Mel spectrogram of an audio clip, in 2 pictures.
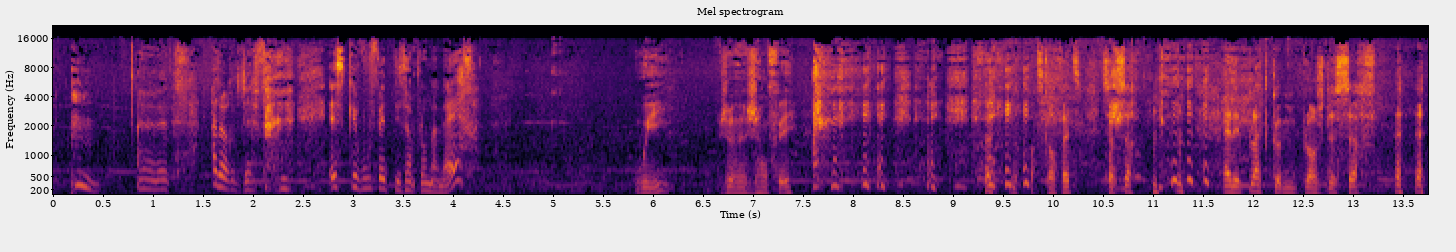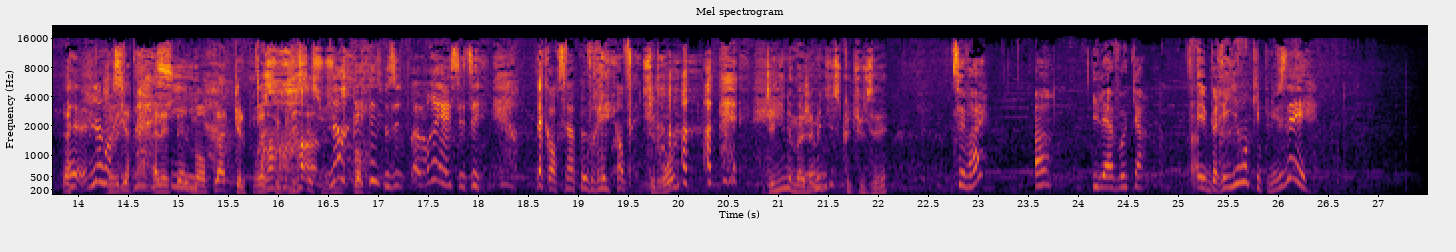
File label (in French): Doublage; Surprise Me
